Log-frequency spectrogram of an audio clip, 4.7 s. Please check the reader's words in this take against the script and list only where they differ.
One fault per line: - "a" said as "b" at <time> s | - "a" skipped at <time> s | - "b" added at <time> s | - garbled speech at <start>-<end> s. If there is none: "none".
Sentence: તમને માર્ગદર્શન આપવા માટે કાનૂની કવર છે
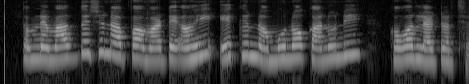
- "અહીં એક નમૂનો" added at 1.8 s
- "લેટર" added at 4.2 s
